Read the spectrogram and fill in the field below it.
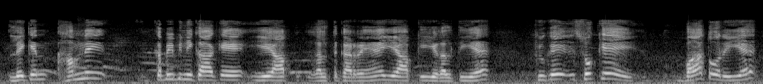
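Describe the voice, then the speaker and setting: While driving, an Ahmadi missionary debater records a voice message in a high, slightly bright voice with a faint hiss or hum. His debate reply sounds polite yet mocking, and he says "please" over and over.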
